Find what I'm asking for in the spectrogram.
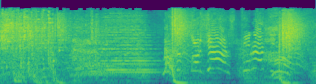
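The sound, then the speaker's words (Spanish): A whip lashes during a fight with a guard in an Indiana Jones film, with two sharp, loud cracks cutting through voices and other action sounds. “Coloca al cuello del guardia el látigo que le lanza tapón.”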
